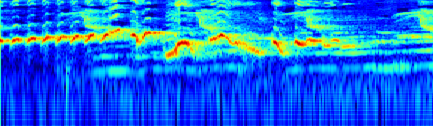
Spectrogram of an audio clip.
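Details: Training recording of white-rumped shama song for contest birds: a rapid rolling trill of wavering whistled notes that rise slightly, then a few louder looping whistles that fade into a quiet, steady tone.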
